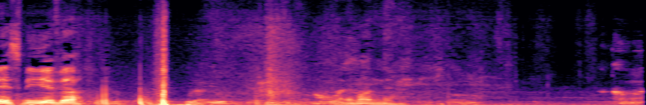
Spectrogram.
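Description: A young man talks casually close to a phone microphone.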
